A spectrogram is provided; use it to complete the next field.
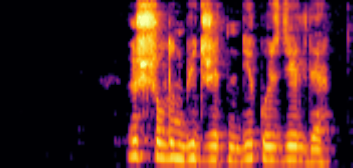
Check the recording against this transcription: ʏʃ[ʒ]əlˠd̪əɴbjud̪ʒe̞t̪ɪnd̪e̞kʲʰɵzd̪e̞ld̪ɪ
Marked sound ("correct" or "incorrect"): correct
